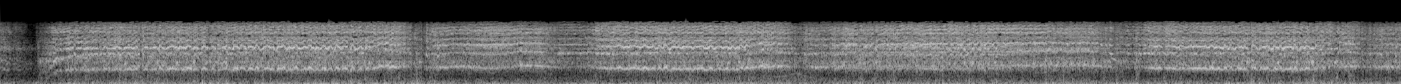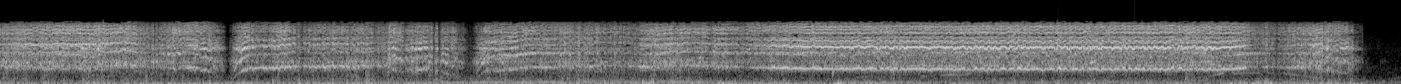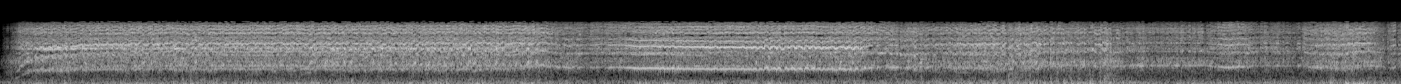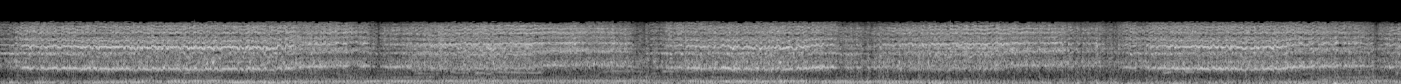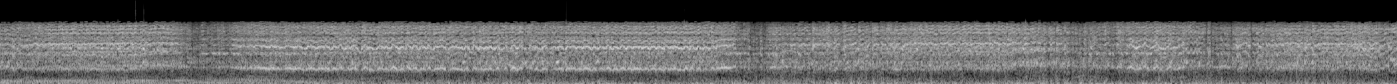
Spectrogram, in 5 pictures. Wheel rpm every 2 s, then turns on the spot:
120, 210, 220, 210, 220, 220, 210, 220, 170, 170, 220, 210, 210, 170, 150, 210, 210, 210, 210, 230, 230, 210, 220, 220, 220, 210, 220, 210, 220, 210, 210, 210, 210, 220, 210.
none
